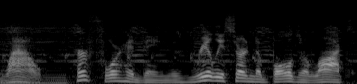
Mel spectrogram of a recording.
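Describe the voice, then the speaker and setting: Woman reading fanfic out loud, deep voice, very up and down, bit of music behind. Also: animated, moderate pace. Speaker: narrator. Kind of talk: animated fan fiction reading.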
